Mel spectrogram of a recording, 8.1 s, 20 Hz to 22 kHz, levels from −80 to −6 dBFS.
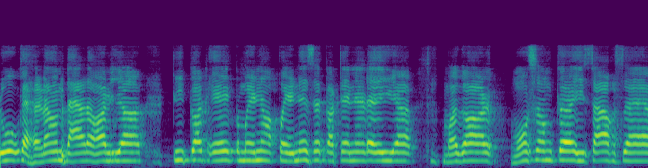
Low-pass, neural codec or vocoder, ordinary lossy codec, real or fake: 7.2 kHz; codec, 24 kHz, 1 kbps, SNAC; none; fake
